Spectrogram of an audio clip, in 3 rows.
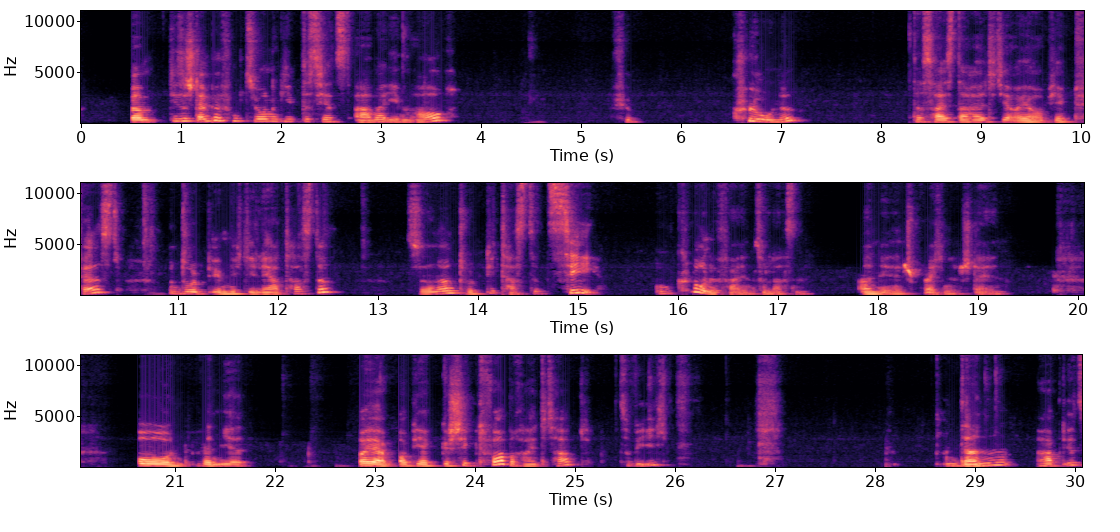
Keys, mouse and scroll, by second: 1.6-3.4 drag, 4.3 Delete, 8.2-22.3 drag, 14.8 c, 15.8 c, 16.8 c, 17.7 c, 18.6 c, 22.9 click, 25.6 click, 29.0 click.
